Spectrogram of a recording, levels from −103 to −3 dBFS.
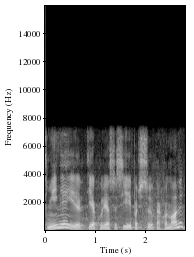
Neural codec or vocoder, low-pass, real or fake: codec, 16 kHz, 4 kbps, FunCodec, trained on Chinese and English, 50 frames a second; 7.2 kHz; fake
